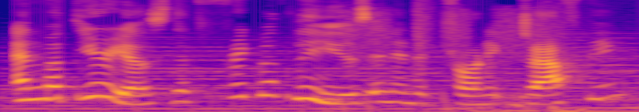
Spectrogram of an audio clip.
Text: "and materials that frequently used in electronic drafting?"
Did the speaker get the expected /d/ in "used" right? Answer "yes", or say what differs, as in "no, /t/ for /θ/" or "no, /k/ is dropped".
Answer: no, /d/ is dropped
